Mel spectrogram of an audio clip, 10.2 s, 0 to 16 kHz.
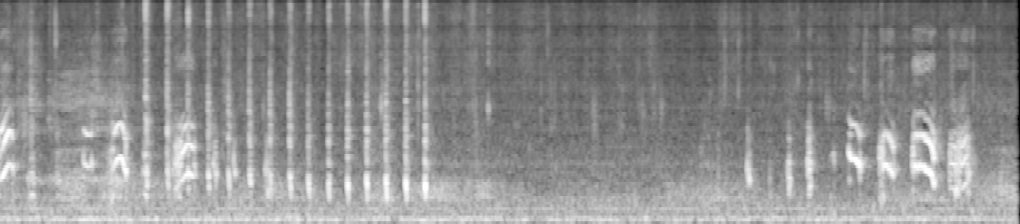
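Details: Sandstone Dachshund puppies at 23 days old: a few high wavering whines, then a fast run of sharp clicks or ticks, a quieter pause, and another string of short rising-falling whimpers near the end.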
